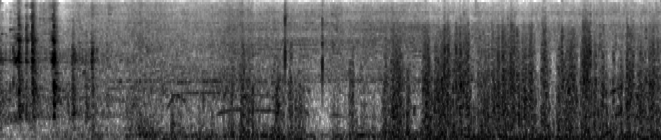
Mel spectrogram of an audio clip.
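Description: Wind rushes loudly past as the coaster speeds down the track.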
